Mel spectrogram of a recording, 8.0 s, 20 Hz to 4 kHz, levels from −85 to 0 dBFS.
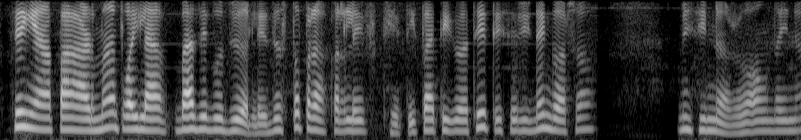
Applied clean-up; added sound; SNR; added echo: neural separator model SepFormer WHAM!.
